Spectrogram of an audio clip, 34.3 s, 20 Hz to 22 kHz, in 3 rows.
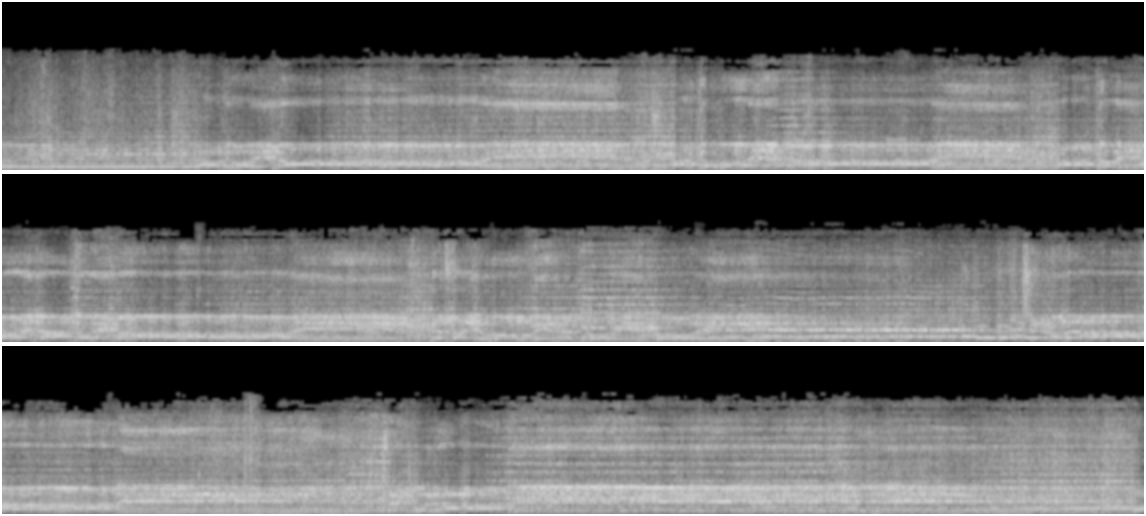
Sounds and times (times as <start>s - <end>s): Singing: 0.0s - 34.2s.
